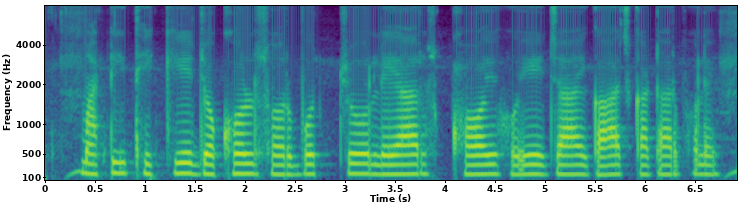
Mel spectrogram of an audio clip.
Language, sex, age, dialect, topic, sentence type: Bengali, female, 18-24, Jharkhandi, agriculture, statement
